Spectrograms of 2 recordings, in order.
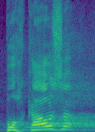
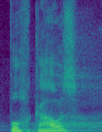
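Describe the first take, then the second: First: It is read very loudly and strongly. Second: It is read at normal, softer volume.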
